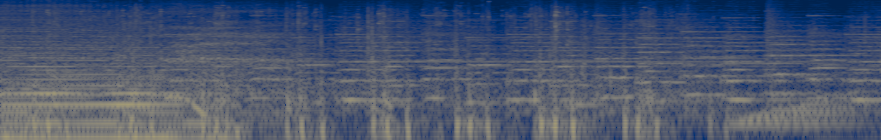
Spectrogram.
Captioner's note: sighs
